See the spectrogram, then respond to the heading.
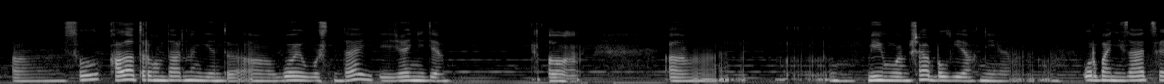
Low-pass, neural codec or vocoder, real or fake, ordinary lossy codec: none; codec, 16 kHz, 4 kbps, X-Codec, HuBERT features, trained on balanced general audio; fake; none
